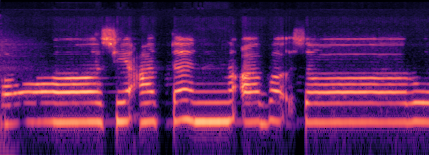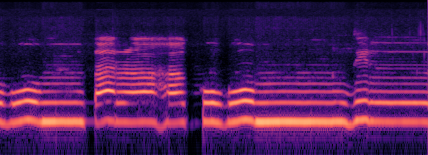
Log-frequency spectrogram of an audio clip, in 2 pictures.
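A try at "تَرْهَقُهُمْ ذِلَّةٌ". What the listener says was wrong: Tarhaquhumnya idhar. Tarhaquhum dhillah. Jangan ditahan.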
